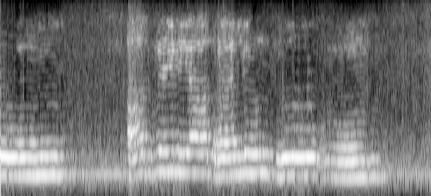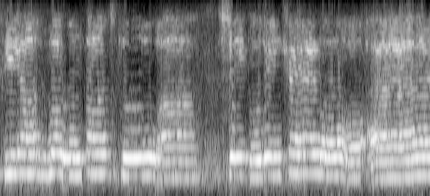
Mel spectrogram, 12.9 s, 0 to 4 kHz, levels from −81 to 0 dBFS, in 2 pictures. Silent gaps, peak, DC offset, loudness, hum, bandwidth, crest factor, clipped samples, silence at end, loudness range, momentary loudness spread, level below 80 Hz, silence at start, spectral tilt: none; 0 dBFS; under 0.1%; -9 LUFS; none; 4 kHz; 10 dB; 0.4%; 0 s; 2 LU; 15 LU; -44 dBFS; 0 s; -11 dB/octave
